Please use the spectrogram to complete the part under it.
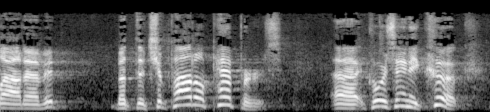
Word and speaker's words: Chipotle: Sister Matthews, she's trying to pronounce that word, and I said, it's Chipotle.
